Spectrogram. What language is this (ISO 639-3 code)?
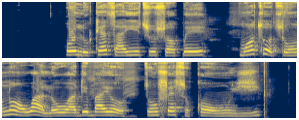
yor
